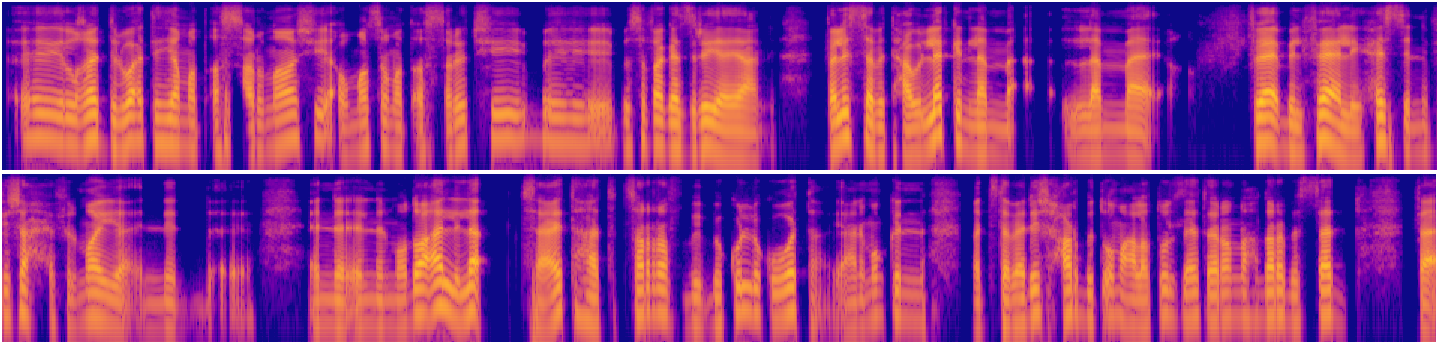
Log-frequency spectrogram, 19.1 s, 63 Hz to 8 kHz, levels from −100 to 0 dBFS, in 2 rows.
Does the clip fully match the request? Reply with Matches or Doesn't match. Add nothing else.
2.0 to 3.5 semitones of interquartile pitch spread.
Doesn't match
